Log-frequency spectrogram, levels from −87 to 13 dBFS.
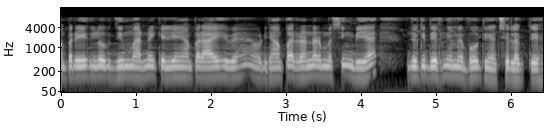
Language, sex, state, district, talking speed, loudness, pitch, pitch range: Hindi, male, Uttar Pradesh, Gorakhpur, 270 wpm, -18 LUFS, 135 Hz, 130-140 Hz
